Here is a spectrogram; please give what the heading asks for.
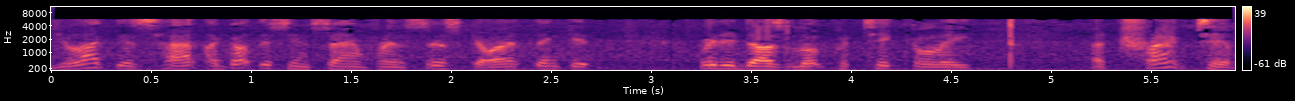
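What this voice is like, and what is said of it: British accent. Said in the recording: “you got the accent ... you have a British accent”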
